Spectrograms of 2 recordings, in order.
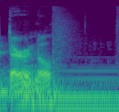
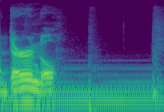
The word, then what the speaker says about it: Dirndl: Does it look like you're wearing a dirndl? Hmm? It looks like you're just wearing a dirndl.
